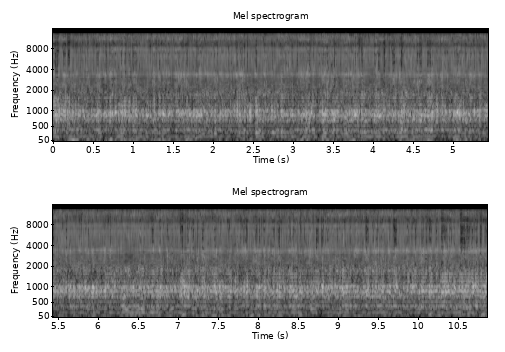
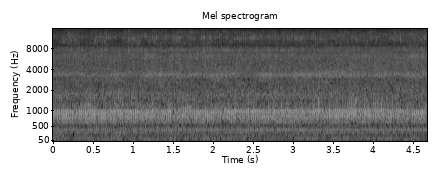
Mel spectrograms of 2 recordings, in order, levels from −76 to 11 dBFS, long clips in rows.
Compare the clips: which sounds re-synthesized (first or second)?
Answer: first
